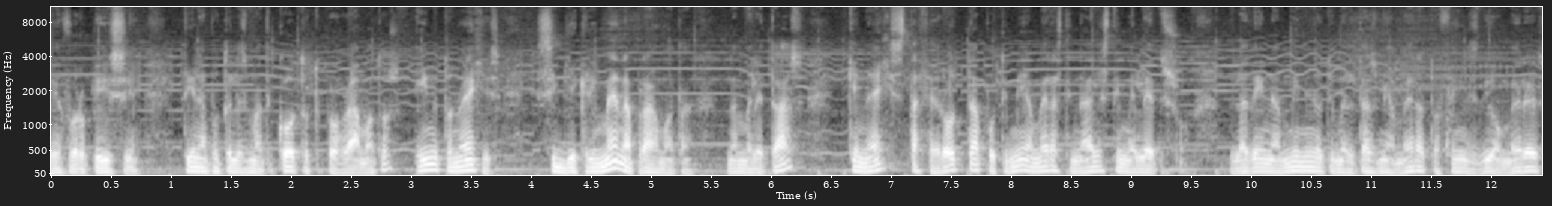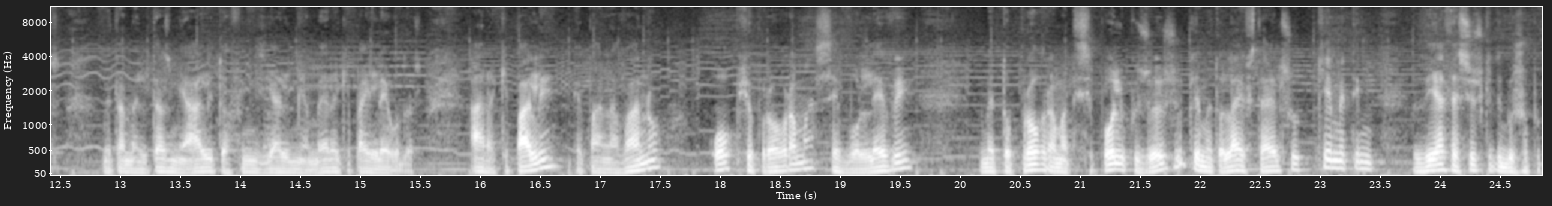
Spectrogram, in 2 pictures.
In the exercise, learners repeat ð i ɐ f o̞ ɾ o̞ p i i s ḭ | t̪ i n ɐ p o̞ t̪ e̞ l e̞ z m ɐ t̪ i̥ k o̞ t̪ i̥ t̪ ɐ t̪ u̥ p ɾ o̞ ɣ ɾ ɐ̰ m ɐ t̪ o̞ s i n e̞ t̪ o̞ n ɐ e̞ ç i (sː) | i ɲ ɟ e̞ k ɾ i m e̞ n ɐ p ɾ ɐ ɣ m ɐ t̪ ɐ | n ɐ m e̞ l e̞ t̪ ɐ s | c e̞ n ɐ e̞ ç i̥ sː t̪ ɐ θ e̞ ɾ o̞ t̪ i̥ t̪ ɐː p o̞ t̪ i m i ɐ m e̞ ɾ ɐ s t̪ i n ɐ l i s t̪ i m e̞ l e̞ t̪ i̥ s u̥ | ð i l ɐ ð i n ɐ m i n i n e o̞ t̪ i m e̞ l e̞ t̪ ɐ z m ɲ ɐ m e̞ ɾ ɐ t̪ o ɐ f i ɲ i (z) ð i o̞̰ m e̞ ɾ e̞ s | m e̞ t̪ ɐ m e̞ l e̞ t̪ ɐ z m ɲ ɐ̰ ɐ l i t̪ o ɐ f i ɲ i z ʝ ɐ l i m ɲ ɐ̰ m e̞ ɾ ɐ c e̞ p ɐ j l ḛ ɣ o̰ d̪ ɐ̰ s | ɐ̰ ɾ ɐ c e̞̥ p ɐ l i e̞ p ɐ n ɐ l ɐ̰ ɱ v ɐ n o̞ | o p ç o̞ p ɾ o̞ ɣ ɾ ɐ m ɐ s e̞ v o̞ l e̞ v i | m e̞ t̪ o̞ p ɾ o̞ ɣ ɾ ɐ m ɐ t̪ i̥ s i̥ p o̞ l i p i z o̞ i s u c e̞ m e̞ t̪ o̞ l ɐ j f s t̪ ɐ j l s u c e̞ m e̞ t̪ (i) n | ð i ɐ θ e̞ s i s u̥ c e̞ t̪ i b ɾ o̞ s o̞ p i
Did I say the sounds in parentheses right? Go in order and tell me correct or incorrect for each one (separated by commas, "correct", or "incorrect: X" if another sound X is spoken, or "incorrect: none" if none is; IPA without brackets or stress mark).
correct, correct, correct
